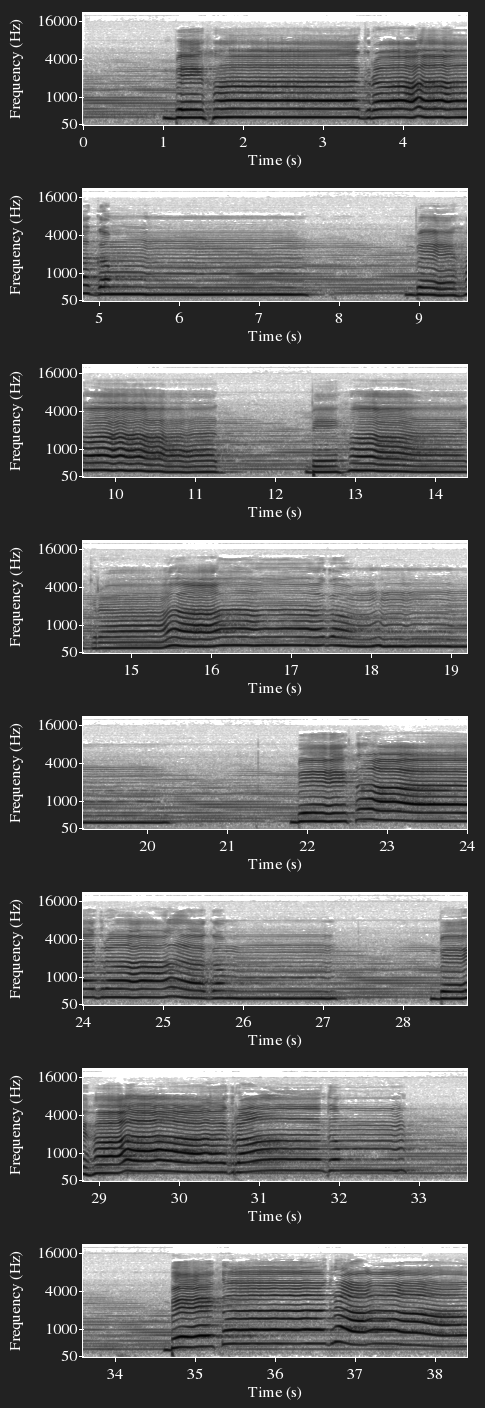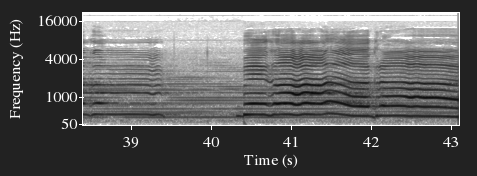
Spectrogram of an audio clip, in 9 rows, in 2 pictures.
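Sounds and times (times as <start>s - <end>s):
Carnatic raga: 0.0s - 43.0s.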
